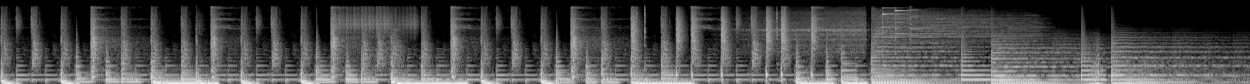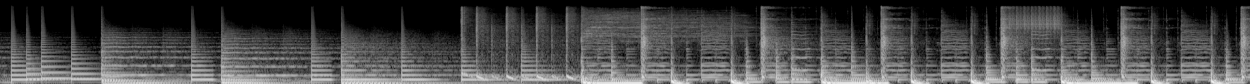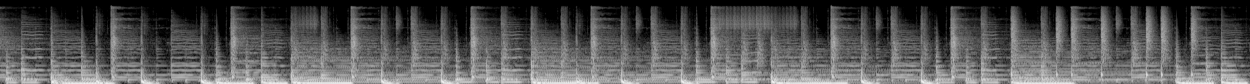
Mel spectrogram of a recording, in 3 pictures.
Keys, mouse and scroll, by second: 1.1 click, 2.1 click, 4.6 click, 6.7 F4, 8.6 F9, 11.4 click, 11.8 double click, 12.5 ctrl+click, 15.0 click, 15.7 click, 16.2 ctrl+click, 16.5 scroll up 1, 18.1 F8, 18.5 click, 21.1 h, 22.0 i, 24.0 click, 26.1 u, 30.3 click, 32.9 click, 33.2 double click, 34.3 ctrl+z, 35.0 ctrl+z, 35.7 ctrl+z, 36.4 click, 37.0 scroll down 1.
